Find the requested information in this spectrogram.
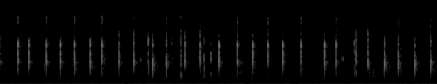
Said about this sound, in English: I hate typing on a TV. You have a Roku TV, right? Yeah. Yeah, I fucking hate this.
